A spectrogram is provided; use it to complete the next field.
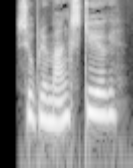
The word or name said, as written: supplementsstyrke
